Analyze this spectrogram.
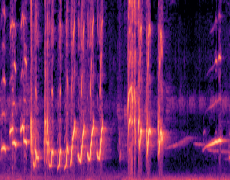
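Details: Lure song of a white-rumped shama for getting novice birds to sing: bubbly rising notes, a quick series of hooked whistles, harsh chatter, and a long thin whistle at the end.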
